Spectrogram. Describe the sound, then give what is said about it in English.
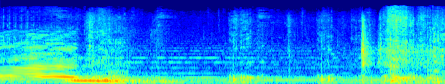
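A deep, loud tiger roar swells up and then trails off into rumbling growls, with a few sharp clicks and thumps toward the end. “The flu turned him into a tiger.”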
